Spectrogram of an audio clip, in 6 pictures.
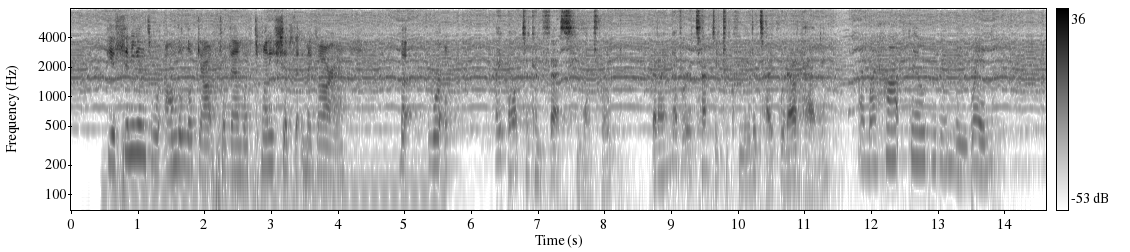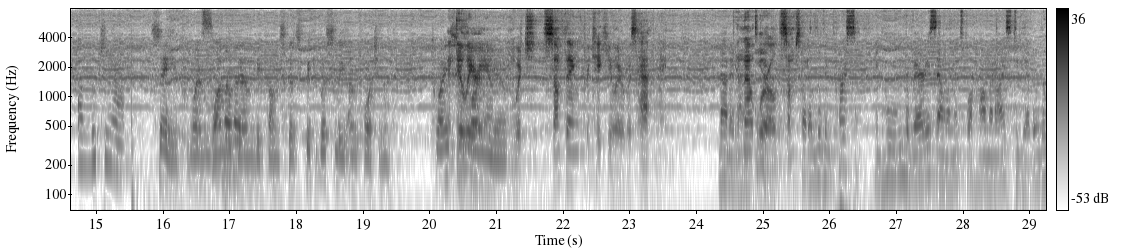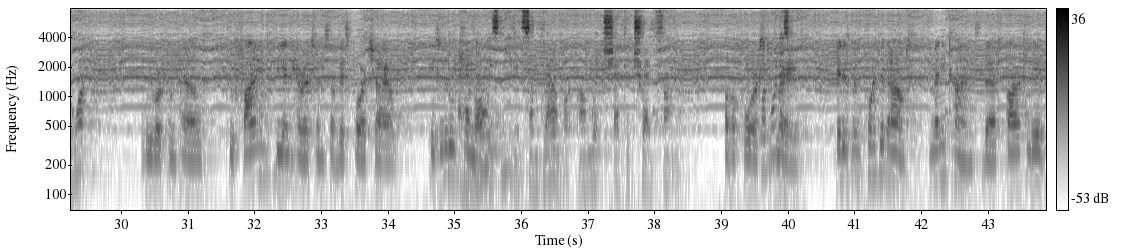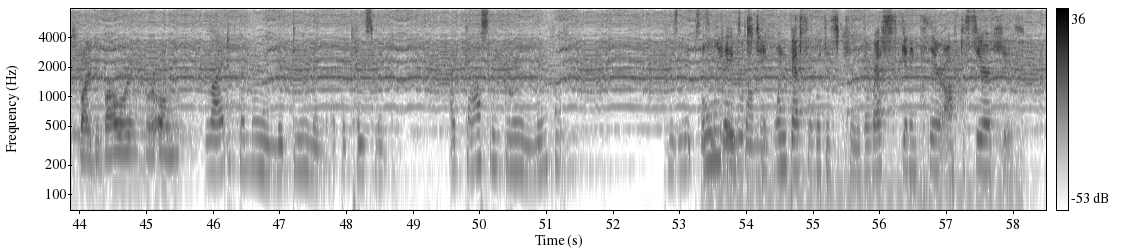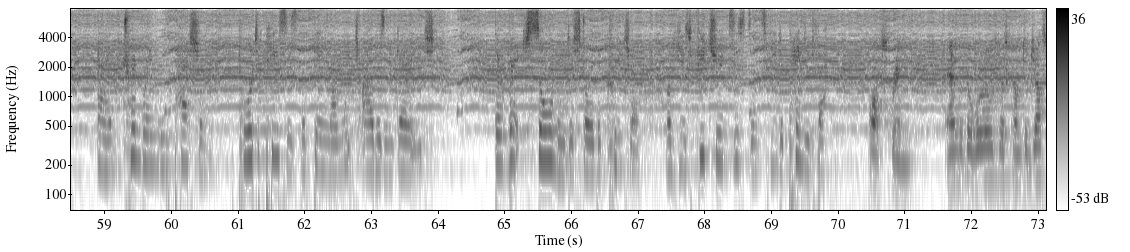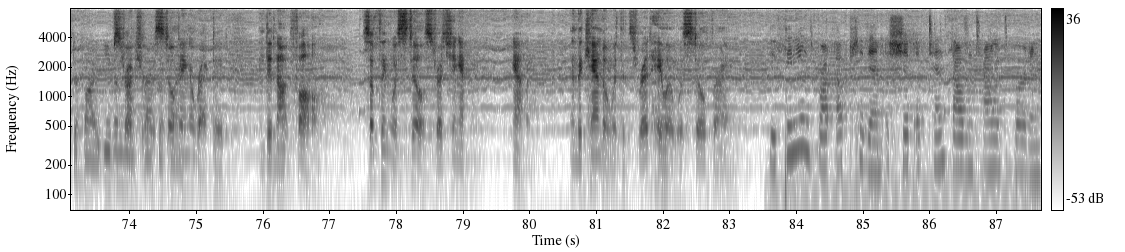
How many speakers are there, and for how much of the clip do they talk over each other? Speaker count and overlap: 5, about 9%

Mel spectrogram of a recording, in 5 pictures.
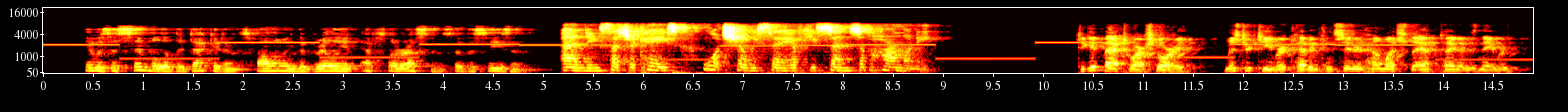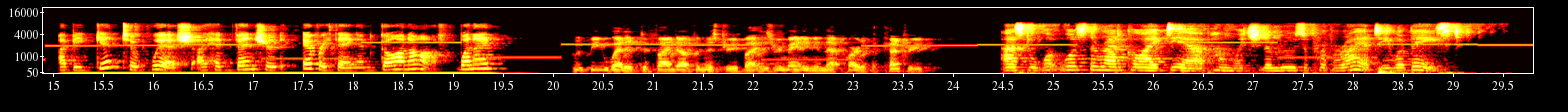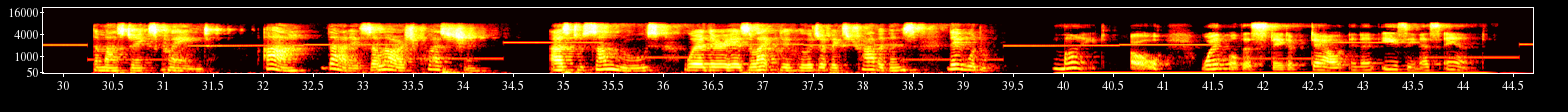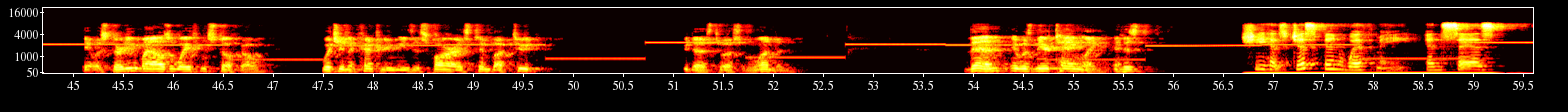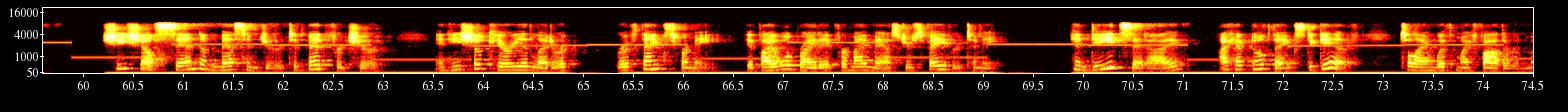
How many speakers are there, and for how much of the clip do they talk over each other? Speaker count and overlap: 4, no overlap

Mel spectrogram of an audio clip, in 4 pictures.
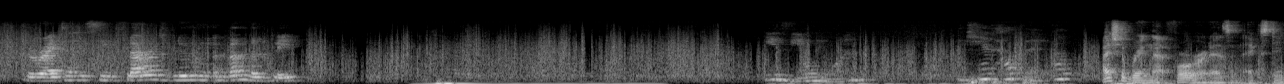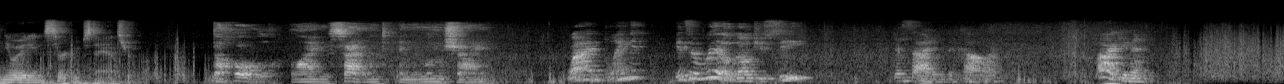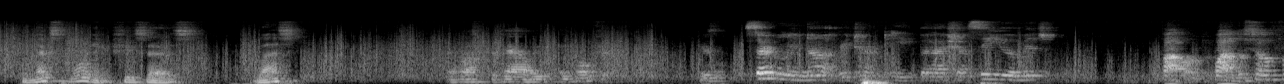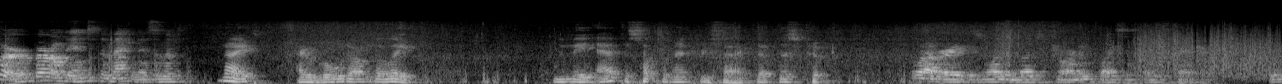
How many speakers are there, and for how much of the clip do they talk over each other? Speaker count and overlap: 10, no overlap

